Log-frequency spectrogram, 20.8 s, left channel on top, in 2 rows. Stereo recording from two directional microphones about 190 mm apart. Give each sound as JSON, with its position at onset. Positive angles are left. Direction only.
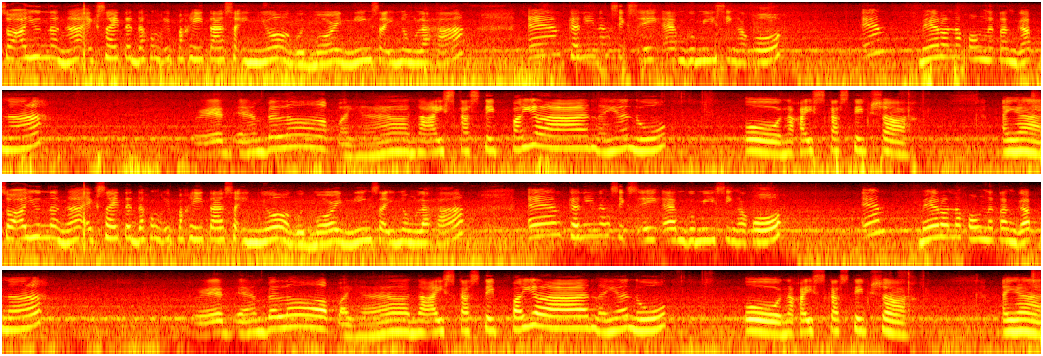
{"t": 0.0, "sound": "a woman's voice", "side_deg": 25}
{"t": 12.4, "sound": "a woman's voice", "side_deg": 20}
